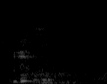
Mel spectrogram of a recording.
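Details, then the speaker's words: Dog snoring loudly while asleep, said to sound like an idling motorcycle; a single low rumbling breath heard faintly in a small room. "my dog's snoring his head off man can hear it can you yeah a little bit can you hear it from there wow sounds like an idol motorcycle"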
